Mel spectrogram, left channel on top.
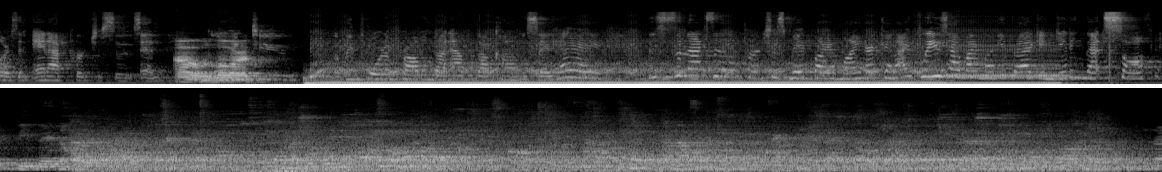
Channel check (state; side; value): different; both; correlation 0.00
